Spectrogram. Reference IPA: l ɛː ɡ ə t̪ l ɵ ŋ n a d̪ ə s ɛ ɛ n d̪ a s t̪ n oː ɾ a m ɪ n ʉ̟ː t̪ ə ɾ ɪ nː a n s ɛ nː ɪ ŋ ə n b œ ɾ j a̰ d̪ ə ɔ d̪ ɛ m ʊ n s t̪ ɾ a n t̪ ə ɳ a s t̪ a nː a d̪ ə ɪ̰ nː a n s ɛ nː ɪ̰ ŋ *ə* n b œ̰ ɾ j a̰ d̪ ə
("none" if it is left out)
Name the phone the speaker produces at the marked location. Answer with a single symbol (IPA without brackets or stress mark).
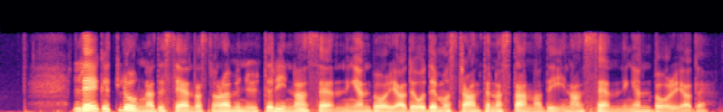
ə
